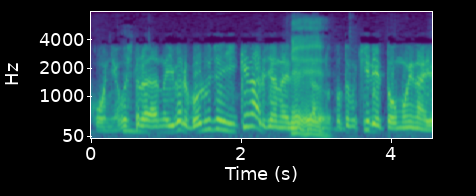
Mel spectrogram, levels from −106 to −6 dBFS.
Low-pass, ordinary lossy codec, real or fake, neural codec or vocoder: none; none; real; none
